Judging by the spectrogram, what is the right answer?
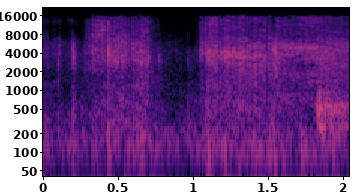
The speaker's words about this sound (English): You write down this information that's on this, tear it off,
